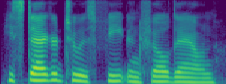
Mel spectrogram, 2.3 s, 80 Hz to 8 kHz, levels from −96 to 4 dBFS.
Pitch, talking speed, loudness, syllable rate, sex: 180 Hz, 210 wpm, -16 LUFS, 4.7 syllables/s, female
